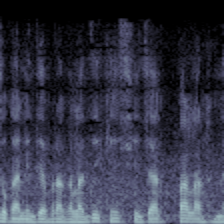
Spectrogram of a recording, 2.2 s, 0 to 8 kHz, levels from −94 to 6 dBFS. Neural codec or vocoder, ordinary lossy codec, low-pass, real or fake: none; AAC, 32 kbps; 7.2 kHz; real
